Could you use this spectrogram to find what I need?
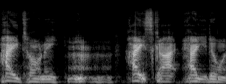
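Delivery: silly, goofy cartoon sidekick voice. A character who has just come in greets the two hosts, Igor voice. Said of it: "you sound a lot like Beavis".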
